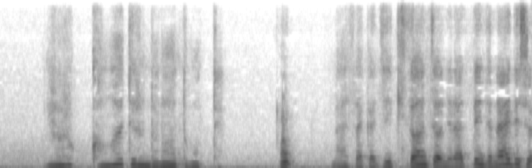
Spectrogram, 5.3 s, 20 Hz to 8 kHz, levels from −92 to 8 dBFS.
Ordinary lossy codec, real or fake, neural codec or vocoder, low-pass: none; real; none; none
